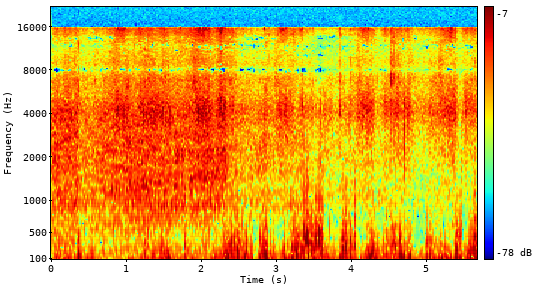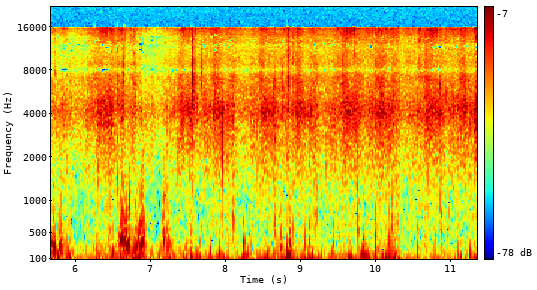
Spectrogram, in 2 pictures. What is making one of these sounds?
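Footsteps walk on paving stones.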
